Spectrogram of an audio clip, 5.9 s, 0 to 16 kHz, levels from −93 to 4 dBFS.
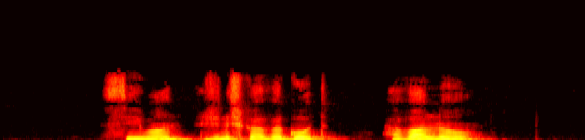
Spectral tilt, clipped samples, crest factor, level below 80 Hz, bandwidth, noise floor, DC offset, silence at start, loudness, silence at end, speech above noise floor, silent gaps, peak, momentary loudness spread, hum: -8 dB/octave; under 0.1%; 20 dB; -62 dBFS; 7.8 kHz; -84 dBFS; under 0.1%; 1.1 s; -23 LUFS; 1.1 s; 62 dB; none; -4 dBFS; 14 LU; none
